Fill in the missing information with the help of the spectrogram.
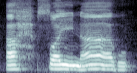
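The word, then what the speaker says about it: أحصيناه: ওয়া কুল্লা শাই ইন, হামজা হা জবর আহ, সদ ইয়া জবর সই, আহ সই, সদ উচ্চারণ মোটা হবে, নুন খারা জবর না, এক লিফ টান, হা পেশু, আহ সই না হু।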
